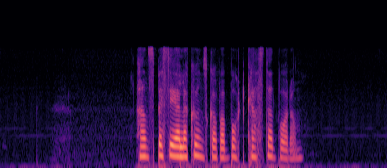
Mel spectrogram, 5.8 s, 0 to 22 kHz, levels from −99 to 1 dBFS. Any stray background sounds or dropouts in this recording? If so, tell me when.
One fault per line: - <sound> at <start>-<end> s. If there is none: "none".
none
